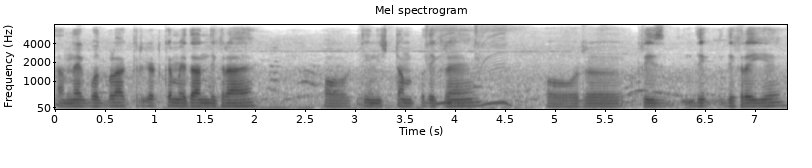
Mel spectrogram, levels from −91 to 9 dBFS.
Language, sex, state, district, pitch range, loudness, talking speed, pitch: Hindi, male, Chhattisgarh, Bilaspur, 110-120 Hz, -23 LUFS, 165 wpm, 115 Hz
